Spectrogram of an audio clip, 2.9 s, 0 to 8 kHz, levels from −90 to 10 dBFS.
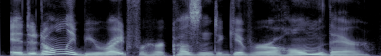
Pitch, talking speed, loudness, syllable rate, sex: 165 Hz, 270 wpm, -17 LUFS, 5.9 syllables/s, female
